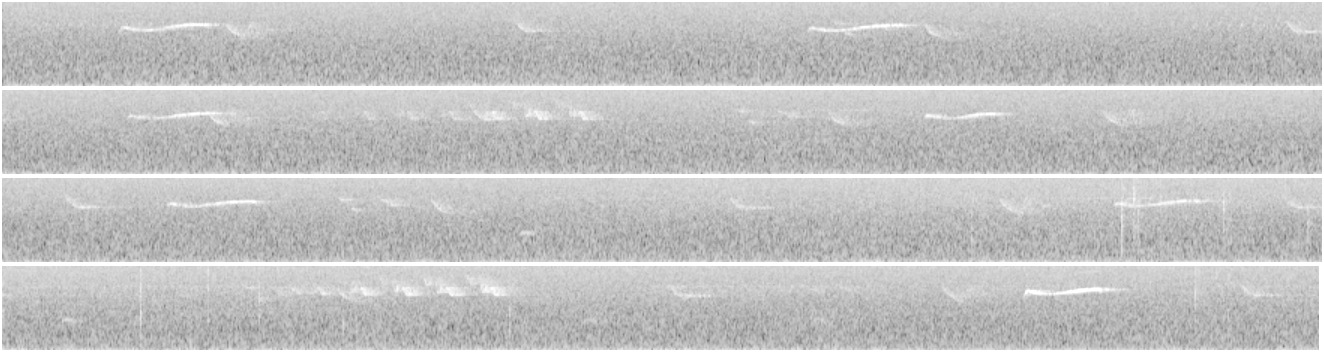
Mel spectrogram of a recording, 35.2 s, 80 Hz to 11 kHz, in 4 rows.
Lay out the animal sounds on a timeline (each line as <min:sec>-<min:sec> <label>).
0:00.0-0:01.2 Dark-eyed Junco (Junco hyemalis)
0:00.0-0:26.5 Blue-headed Vireo (Vireo solitarius)
0:00.6-0:01.6 Eastern Wood-Pewee (Contopus virens)
0:05.3-0:06.2 Eastern Wood-Pewee (Contopus virens)
0:07.7-0:09.1 Dark-eyed Junco (Junco hyemalis)
0:09.5-0:10.3 Eastern Wood-Pewee (Contopus virens)
0:10.8-0:13.0 Ovenbird (Seiurus aurocapilla)
0:14.8-0:15.6 Eastern Wood-Pewee (Contopus virens)
0:18.6-0:19.4 Eastern Wood-Pewee (Contopus virens)
0:24.9-0:25.7 Eastern Wood-Pewee (Contopus virens)
0:27.0-0:28.2 Dark-eyed Junco (Junco hyemalis)
0:27.9-0:29.9 Ovenbird (Seiurus aurocapilla)
0:28.4-0:35.2 Blue-headed Vireo (Vireo solitarius)
0:30.7-0:32.1 Dark-eyed Junco (Junco hyemalis)
0:33.0-0:33.9 Eastern Wood-Pewee (Contopus virens)
0:34.7-0:35.2 Dark-eyed Junco (Junco hyemalis)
